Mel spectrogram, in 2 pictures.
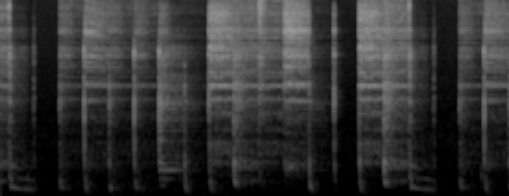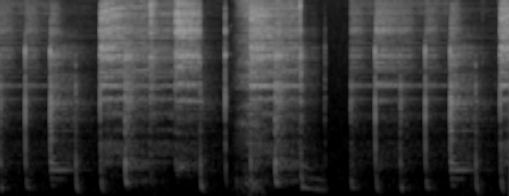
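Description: Electronic drum-machine beat from the DigiStix app, with kicks and hi-hats, chopped and stuttered by the GlitchCore glitch effect, the sound cutting out suddenly for short moments throughout.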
